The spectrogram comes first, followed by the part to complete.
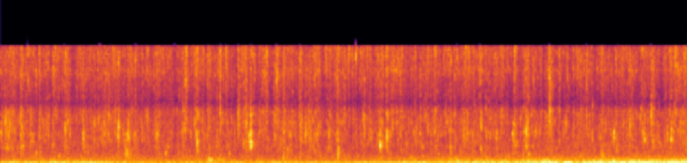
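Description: Rain pattering on the roof of a covered riding arena: a steady hiss scattered with small drop ticks, over a faint low hum.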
